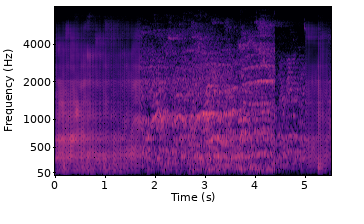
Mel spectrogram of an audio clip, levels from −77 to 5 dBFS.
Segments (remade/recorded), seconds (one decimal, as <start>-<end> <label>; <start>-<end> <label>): 0.0-1.7 remade; 1.7-5.0 recorded; 5.0-5.5 remade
